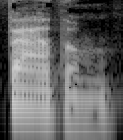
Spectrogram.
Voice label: "fathom", us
